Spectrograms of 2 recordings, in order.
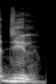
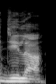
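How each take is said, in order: First: जिल ending on the l; final aa dropped. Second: जिला ending on an open long aa; final aa sounded. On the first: Teacher showing how not to read it, जिल without final aa. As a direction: stop जिल at the l, no vowel after it. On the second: Teacher modelling the right reading, जिला with final aa. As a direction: finish जिला with a full aa after the l. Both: Shown as a demonstration. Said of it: "ऐसे नहीं पढ़ना".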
